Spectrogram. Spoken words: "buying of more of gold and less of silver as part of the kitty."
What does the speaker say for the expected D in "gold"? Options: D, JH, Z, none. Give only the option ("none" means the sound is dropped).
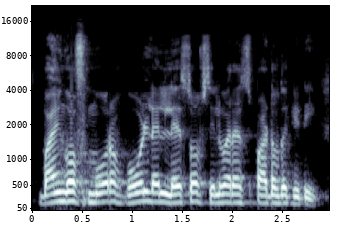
D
